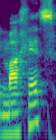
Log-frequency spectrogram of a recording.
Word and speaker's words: Mages: a made-up word but it's essentially it's pronouncing the word mage you know you know with uh i guess latin flavor so i'm ready for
